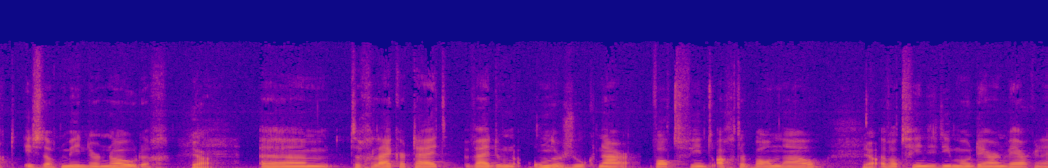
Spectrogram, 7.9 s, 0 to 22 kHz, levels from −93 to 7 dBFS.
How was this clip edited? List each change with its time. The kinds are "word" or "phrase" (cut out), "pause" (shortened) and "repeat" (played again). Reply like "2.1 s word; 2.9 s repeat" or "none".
3.9 s phrase; 4.8 s pause; 5.4 s word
